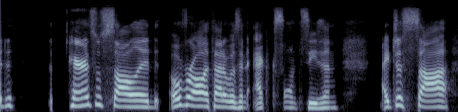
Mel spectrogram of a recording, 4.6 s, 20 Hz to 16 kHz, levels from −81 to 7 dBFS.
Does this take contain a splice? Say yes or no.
yes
